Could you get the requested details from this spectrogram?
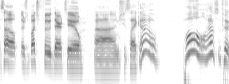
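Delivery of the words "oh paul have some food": very high, put-on, refined ladylike voice. Retelling what Roberta said to Paul: imitating Roberta, lady impression. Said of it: "sounds just like my lady impression".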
